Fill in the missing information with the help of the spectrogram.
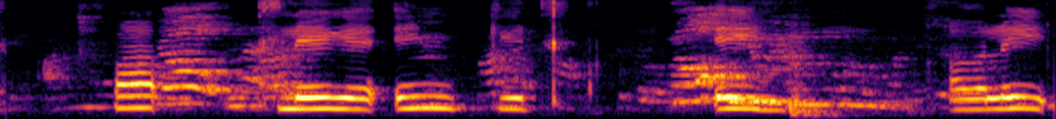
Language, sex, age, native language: Icelandic, male, 8, Icelandic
